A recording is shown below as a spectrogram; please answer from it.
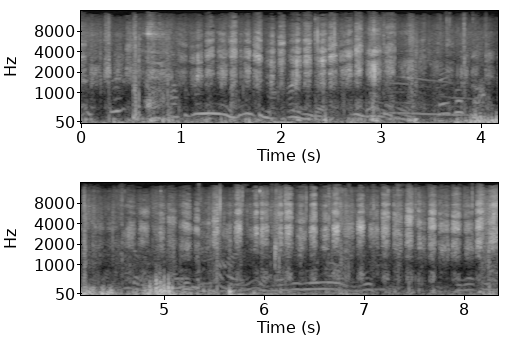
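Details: Pembroke Welsh Corgi hiking a rural mountain on a sunny autumn day with views of the central Japanese Alps and Ina Valley, breathing in quick, rough pants about once a second while people chat nearby.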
